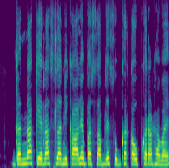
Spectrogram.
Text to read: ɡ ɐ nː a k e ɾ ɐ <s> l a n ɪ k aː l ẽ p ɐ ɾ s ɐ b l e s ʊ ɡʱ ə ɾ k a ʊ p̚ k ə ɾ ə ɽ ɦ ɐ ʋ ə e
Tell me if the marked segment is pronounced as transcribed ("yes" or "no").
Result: yes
